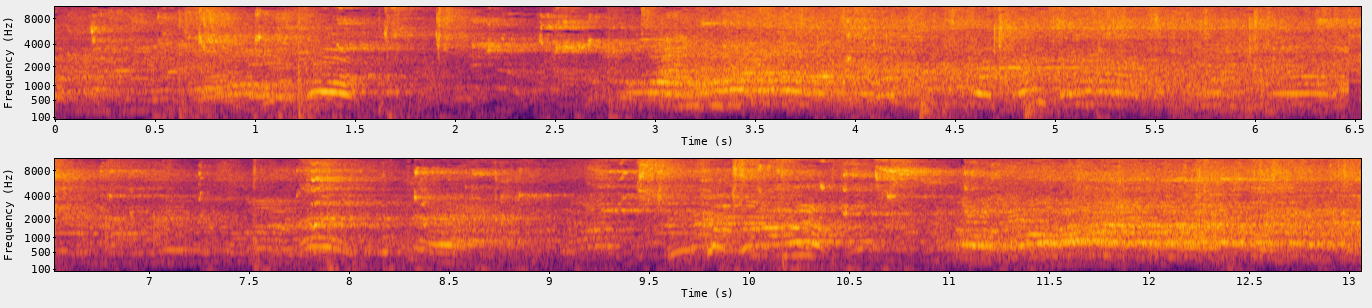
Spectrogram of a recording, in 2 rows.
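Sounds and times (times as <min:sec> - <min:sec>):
crowd noise: 0:00.0 - 0:13.0
players shouting in a gym: 0:00.0 - 0:13.0.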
